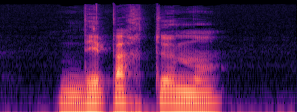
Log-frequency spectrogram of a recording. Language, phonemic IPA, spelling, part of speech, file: French, /de.paʁ.tə.mɑ̃/, département, noun, Fr-département.ogg
- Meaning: 1. department 2. département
